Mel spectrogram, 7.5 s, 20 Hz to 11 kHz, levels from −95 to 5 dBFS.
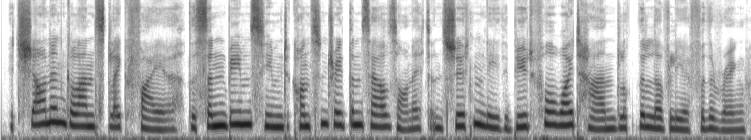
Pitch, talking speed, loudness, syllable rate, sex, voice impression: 235 Hz, 210 wpm, -17 LUFS, 5.9 syllables/s, female, feminine, adult-like, slightly relaxed, powerful, slightly hard, raspy, intellectual, calm, lively, sharp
